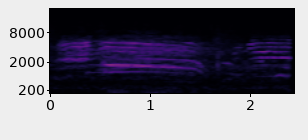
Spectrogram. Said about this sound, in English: The crowd here at Southfield enjoying that last goal and looking for more. They've been treated to 21 goals in the last 3 home matches.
